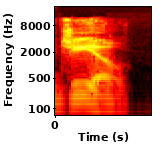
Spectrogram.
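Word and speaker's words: Zi-O: Geo media, like how Kamen Rider Zio is pronounced Kamen Rider Geo.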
